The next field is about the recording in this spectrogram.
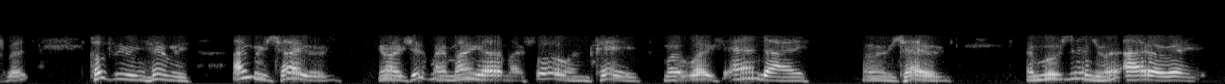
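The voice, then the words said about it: Rough, damaged-sounding voice. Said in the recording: “my voice is bad because I had some throat problems”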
